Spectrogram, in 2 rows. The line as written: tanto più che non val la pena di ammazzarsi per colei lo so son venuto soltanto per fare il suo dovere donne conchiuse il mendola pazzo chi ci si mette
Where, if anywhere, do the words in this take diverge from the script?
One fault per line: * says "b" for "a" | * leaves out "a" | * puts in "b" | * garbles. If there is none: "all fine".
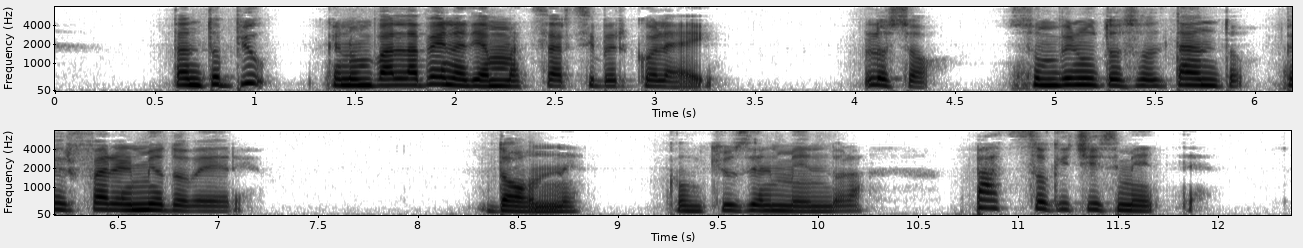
* says "mio" for "suo"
